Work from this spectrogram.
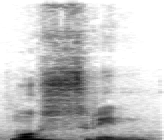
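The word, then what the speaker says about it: মসৃণ: যেমন মসরিন এখানে দৃশ্যত কোন ওকার নেই কিন্তু উচ্চারণের সময় মসরিন ওকার আসবে একইভাবে কর্তৃকারক বক্তৃতা যকৃত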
